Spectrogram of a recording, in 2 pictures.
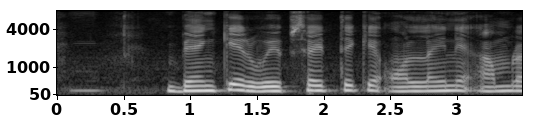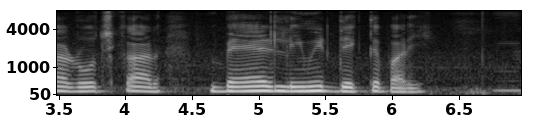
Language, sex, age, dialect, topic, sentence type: Bengali, male, 25-30, Standard Colloquial, banking, statement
